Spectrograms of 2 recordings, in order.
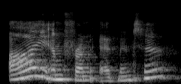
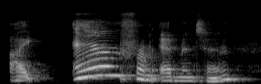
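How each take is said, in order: First: The word "I" carries the stress. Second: The word "am" carries the stress. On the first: It is me, not another person, who is from there. "not my friend Bethany" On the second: I am from there now, not just in the past. "not I was from"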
